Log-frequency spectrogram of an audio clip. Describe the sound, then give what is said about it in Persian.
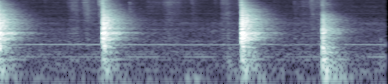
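Garlic being finely chopped with a knife on a board: four sharp, loud chops at uneven intervals, each ringing briefly, with quiet between them. “خیلی ریز چون میخواییم فقط طعم بده و زخم مرغ رو بگیره، سیرامون رو خیلی ریز”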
